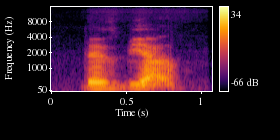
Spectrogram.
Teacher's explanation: el acento se genera sobre la penúltima sílaba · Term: palabra grave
